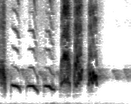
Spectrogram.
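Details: Greater green leafbird singing to provoke rival leafbirds' aggression: four clear falling whistles in even rhythm followed by three rougher, buzzier notes, all within under two seconds.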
